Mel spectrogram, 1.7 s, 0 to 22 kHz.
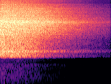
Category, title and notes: Instrument samples > Percussion
Magical Cymbal11
Synthed only with a preset of the Pacter Plugin in FLstudio Yes,only the preset called '' Cymbalism '' I just twist the knobs a night then get those sounds So have a fun!
Cymbal, Enthnic, FX, Magical, Percussion, Synthtic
